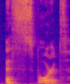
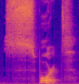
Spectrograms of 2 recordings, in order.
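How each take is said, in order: First: A short vowel sound comes before the S. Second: The word starts directly with a voiceless S. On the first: The speaker calls it wrong. "not a sport" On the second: The speaker calls it right. "but sport"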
